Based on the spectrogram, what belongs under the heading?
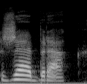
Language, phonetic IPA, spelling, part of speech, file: Polish, [ˈʒɛbrak], żebrak, noun, Pl-żebrak.ogg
